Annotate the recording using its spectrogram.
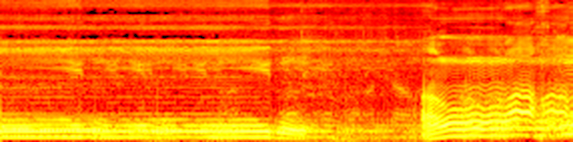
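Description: A man reciting the Quran in the melodic tajweed style through a microphone and loudspeakers, holding long ornamented notes. The voice falls away about two seconds in and comes back about a second later with a rising, wavering phrase.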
